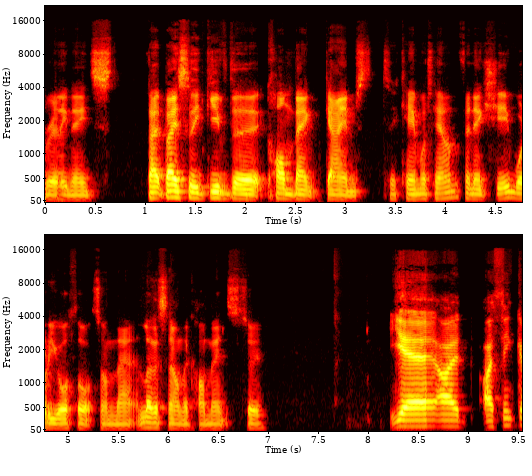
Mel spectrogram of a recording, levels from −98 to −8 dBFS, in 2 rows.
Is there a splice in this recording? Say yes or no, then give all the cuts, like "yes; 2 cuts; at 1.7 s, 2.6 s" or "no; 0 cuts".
no; 0 cuts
